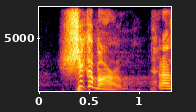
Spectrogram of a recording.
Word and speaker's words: Shikamaru: So I've always had to say Shikamaru. Yeah. But how do you guys say it? Well, at one point, for like 2 years, like 500 years ago, because I'm 90, it was like, Shikamaru.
